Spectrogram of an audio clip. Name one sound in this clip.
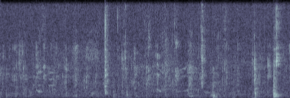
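Young people chew and slurp food close by.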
